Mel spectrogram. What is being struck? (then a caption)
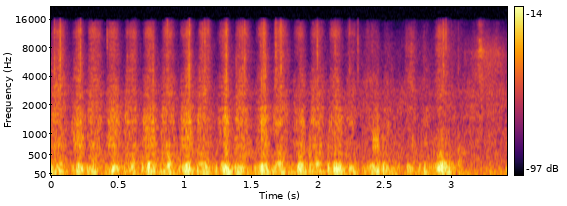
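Paper stickers on a paper sheet. Fingertips and long red-painted nails press and rub flat, thin valentine stickers down onto a sheet of pink paper lying on a table, in repeated strokes. The result is a quick, soft, somewhat uneven rubbing rhythm, mostly low and muffled, with faint bright papery swishes on each stroke.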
